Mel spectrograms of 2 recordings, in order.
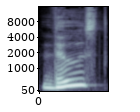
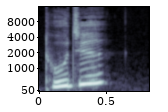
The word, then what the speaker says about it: those: those things 라고 하셔야지 o 도즈, things 이렇게 하시면 안 되겠습니다.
